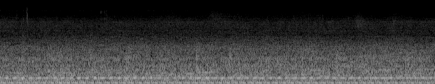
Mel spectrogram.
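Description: Steady mechanical hum over a low rumble, unchanging, with a constant mid-low tone.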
